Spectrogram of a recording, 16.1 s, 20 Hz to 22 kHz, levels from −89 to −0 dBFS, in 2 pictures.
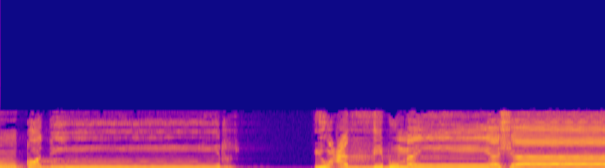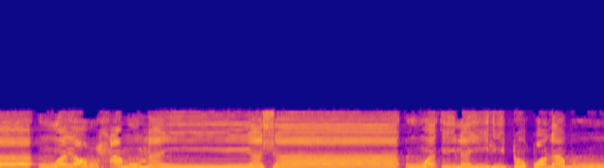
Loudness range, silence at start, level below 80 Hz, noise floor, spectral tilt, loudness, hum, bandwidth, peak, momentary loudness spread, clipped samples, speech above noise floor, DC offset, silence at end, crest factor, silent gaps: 7 LU; 0 s; -64 dBFS; -65 dBFS; -3.5 dB/octave; -17 LUFS; none; 8 kHz; 0 dBFS; 8 LU; under 0.1%; 47 dB; 0.3%; 0 s; 18 dB; none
